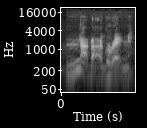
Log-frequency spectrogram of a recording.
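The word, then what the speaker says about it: Nürburgring: I think calling it a joke is maybe over-egging it, but it is called, it would be pronounced Nurburgring.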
